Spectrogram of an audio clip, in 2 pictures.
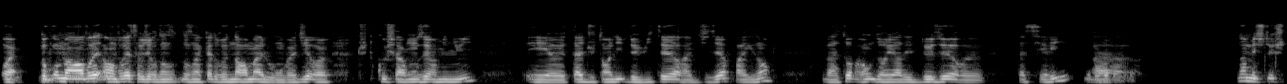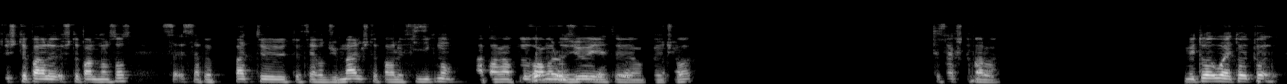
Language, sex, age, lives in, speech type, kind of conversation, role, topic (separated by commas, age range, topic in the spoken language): French, male, 20-24, France, conversation, unstructured, none, Comment as-tu découvert ton passe-temps préféré ?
